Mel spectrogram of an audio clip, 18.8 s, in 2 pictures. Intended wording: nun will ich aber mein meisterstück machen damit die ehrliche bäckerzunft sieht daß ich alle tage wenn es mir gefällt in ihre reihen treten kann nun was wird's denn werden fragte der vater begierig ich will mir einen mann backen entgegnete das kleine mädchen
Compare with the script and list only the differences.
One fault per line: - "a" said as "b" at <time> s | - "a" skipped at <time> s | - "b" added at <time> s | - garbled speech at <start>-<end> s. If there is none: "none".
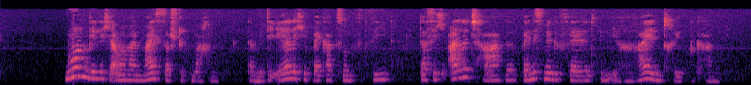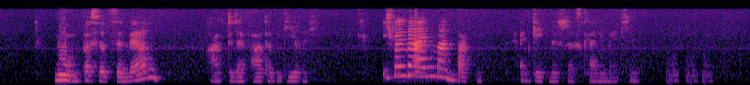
none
